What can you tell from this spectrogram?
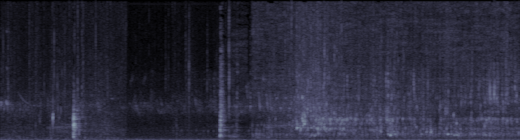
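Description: Water pouring from a plastic jug into a cast iron pot, starting about four seconds in and running on steadily. Before it there are two short knocks.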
